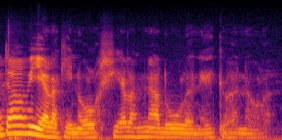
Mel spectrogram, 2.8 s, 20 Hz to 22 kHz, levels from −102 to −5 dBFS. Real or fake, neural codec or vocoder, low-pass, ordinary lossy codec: real; none; 19.8 kHz; none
